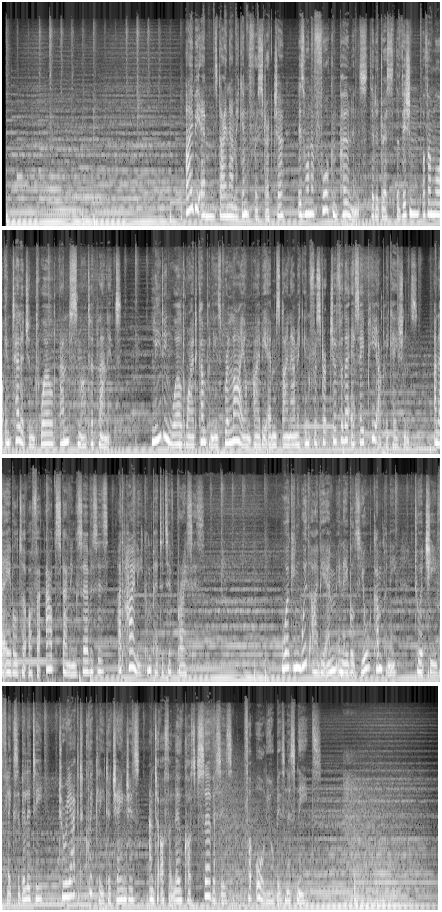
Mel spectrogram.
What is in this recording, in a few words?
Corporate Demo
